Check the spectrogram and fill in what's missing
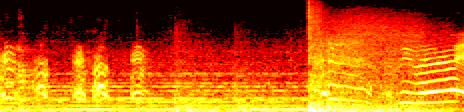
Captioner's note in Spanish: ladridos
